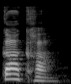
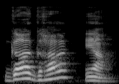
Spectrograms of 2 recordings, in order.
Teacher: का खा, जो पहले के 2 वर्ण हैं वो क्या हो गए अघोष, और गा घा या, ये 3 जो वर्ण हैं ये क्या हो गए घोष या सघोष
